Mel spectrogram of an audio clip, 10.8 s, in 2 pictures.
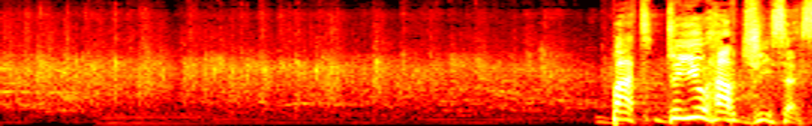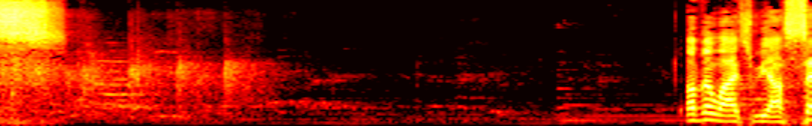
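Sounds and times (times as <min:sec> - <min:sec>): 
audience applause: 0:00.0 - 0:07.1
speech: 0:04.0 - 0:05.8, 0:10.0 - 0:10.8.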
